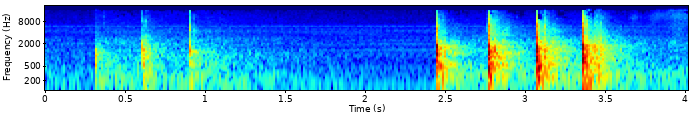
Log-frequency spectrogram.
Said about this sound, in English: And knock. What is that picture?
